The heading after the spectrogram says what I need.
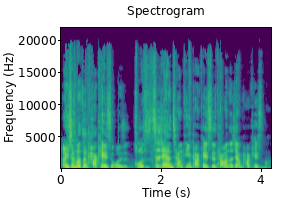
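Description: A man from Hong Kong with a Taiwanese Mandarin accent, hosting a casual podcast chat, chatty and quick to laugh. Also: mid-range voice, very animated, a bit bright, faint music behind. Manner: chatty, laughs often, quotes others. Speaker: podcast host.

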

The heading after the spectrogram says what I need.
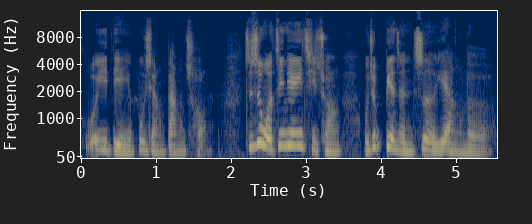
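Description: A woman voicing a small boy turned into a beetle, speaking slowly and hesitantly in a read-aloud storybook. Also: lowish voice, sing-song, a little mellow.

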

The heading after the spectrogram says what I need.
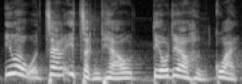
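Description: A woman's voice: medium pitch, big pitch swings, fairly quick, a little mellow. A woman with a Taiwanese accent, a chat show co-host telling stories in a casual conversational way.

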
